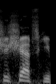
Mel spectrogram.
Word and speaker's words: Krzyzewski: And my buddy, just to be a smart-ass, Coach K is walking by, which it's pronounced Krzyzewski, by the way, if you don't know.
